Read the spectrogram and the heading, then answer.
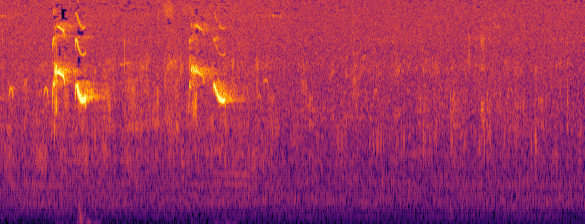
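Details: Several marsh sandpipers at close range in the Masai Mara, Kenya, give two bursts of sharp, high, downslurred alarm notes about a second apart, then fall quiet over a soft murmur of dabbling ducks.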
